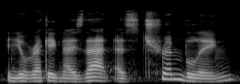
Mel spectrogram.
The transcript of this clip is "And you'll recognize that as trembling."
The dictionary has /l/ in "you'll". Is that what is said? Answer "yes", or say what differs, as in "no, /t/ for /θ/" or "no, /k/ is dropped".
yes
